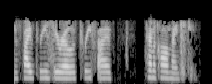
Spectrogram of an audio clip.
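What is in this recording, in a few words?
Incident Tac 3, Scanner audio recording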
